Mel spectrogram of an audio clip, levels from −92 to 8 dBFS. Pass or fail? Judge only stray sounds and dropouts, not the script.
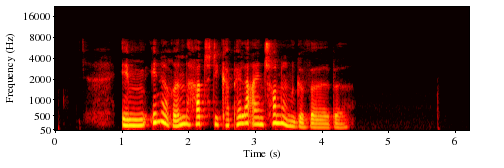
pass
